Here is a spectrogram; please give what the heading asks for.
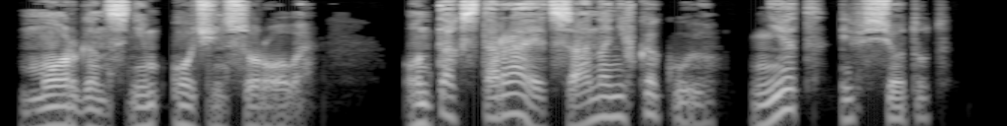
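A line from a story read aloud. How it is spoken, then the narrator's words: Said in low voice. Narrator (Russian): Кимберли вполголоса сказала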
